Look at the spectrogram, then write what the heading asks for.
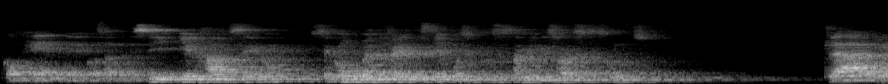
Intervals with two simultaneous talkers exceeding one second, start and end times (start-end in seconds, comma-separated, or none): none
